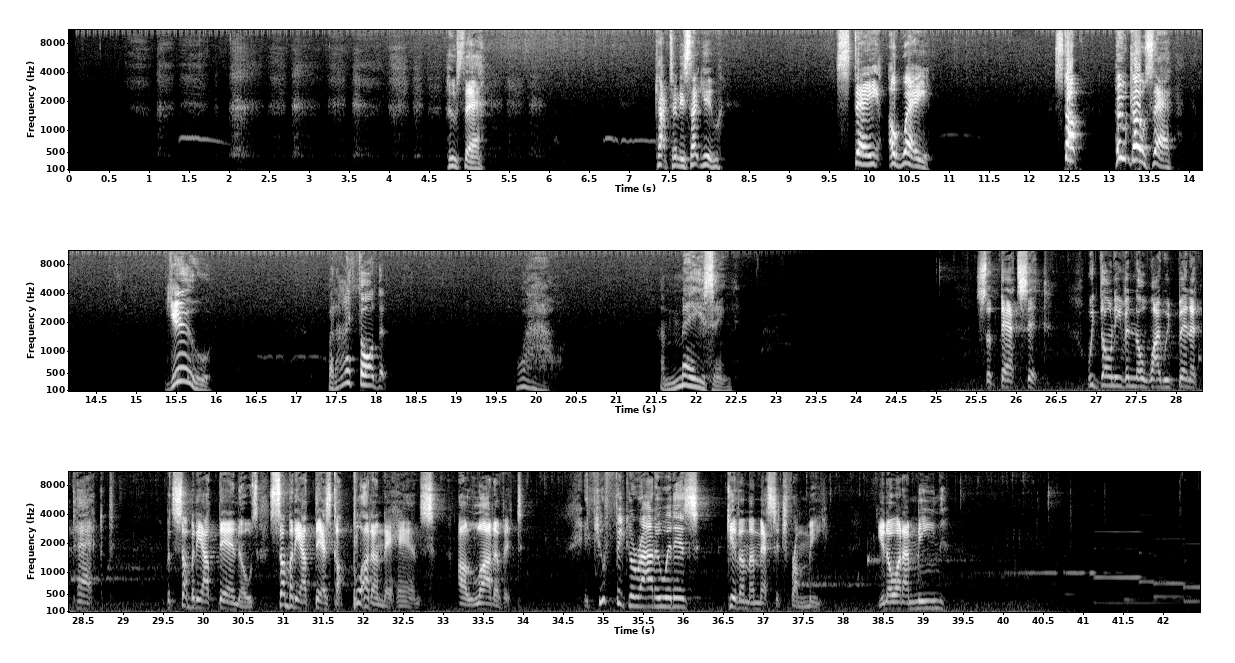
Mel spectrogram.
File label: voice reel video games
